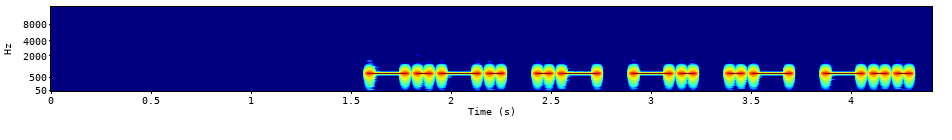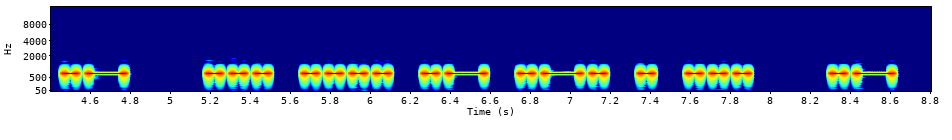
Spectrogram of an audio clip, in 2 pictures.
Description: Morse code, heard as a keyed tone, about 21 wpm, 700 Hz. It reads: CANADA SHARES A
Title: Sentences with 4-Word Phrases - Spoken Beginning - 20wpm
